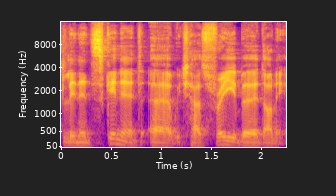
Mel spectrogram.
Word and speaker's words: Lynyrd Skynyrd: I was a fan of Lynyrd Skynyrd, my favourite album being the first album, pronounced Lynyrd Skynyrd, which has Freebird on it.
